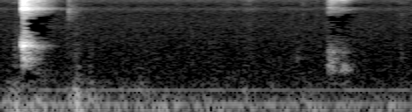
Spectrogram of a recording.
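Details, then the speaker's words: Two tiny, sharp hissing bursts over low room hum: guinea pig sneezes. "Well, guinea pig sneeze. Did you hear it? They're so cute."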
